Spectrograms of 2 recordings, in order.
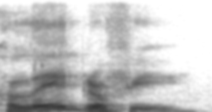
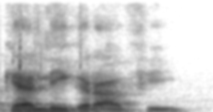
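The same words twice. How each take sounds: First: कैलीग्राफी as kuh-LIG-ruh-fee; short "kuh", stressed LIG in कैलीग्राफी; native pronunciation. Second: कैलीग्राफी as KAI-lee-graa-fee; kae-lee-graa-fee for कैलीग्राफी; mispronunciation. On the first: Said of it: "native pronunciation". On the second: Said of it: "जो कि गलत है". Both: Shown as a demonstration.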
